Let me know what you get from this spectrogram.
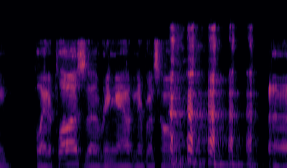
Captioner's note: laughs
